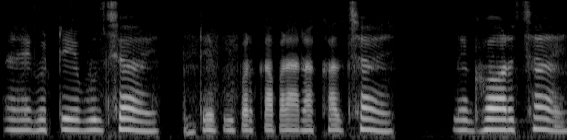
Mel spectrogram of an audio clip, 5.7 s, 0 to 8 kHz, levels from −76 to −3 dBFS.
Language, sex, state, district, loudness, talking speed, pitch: Maithili, female, Bihar, Samastipur, -31 LUFS, 125 wpm, 215 Hz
